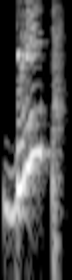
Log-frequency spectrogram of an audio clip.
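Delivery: comic bloop sound. Retold or imitated. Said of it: "I'm saying bloop".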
